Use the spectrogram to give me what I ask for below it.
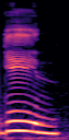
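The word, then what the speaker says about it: gehen: نطقتها تي اشتط اشتط حرف الها لا ينطق لو بعد حرف متحرك او بين حرفين متحركين زي ايه؟ زي زين زي زين زي زين او جين من الاخطاء الشائعه ان الناس بتنطقها زيهن وجيهن لا هنا الهاء لا تنطق زين وجين Die Küchen öffnen.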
